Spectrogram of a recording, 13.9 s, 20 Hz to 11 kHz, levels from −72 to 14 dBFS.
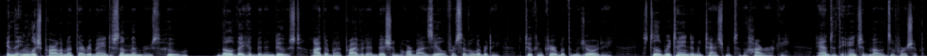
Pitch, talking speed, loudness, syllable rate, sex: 120 Hz, 185 wpm, -18 LUFS, 6.1 syllables/s, male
